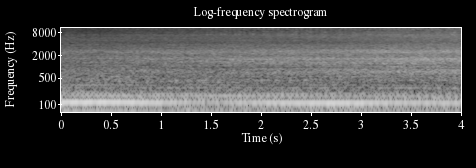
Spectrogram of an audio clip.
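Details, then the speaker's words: Ford 4.6 3V V8 just rebuilt with ported heads and new timing set, stock and quiet: smooth, even low hum at idle with no ticks, knocks or misses; normal idle. "Alright guys, it's so quiet and so stock."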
